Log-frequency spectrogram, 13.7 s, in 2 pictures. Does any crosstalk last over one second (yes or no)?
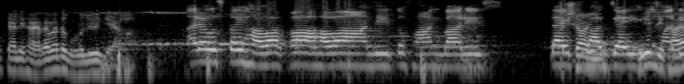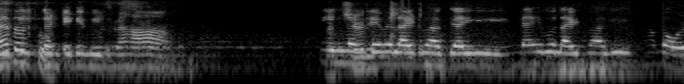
yes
